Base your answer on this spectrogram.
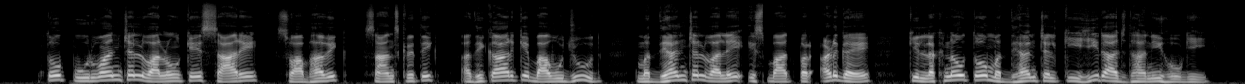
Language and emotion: Hindi, neutral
